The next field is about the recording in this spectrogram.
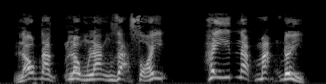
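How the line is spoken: Thunderous shout. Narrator (Vietnamese): một tiếng quát như là sấm rền vang lên

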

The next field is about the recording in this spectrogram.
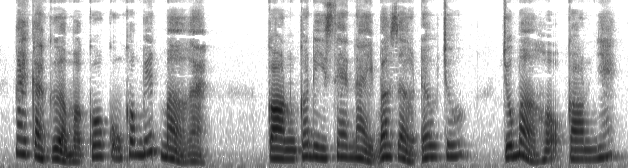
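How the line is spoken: Sighing question. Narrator (Vietnamese): Chú thở dài hỏi

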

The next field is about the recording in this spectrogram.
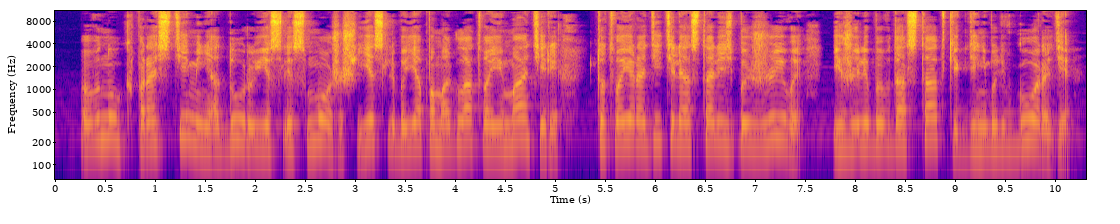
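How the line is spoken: Sobbing woman. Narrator (Russian): между всхлипами проговорила она

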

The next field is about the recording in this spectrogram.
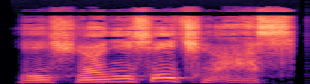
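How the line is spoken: Grumbling. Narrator (Russian): проворчал он

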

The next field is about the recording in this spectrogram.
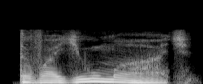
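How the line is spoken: Strained forced-out curse. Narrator (Russian): только и сумел выдавить Потагиныч

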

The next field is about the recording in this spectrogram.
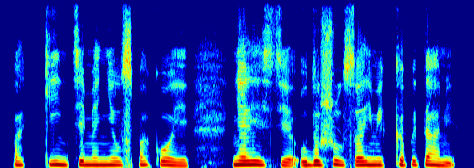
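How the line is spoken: Hysterical voice. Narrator (Belarusian): істэрычным голасам

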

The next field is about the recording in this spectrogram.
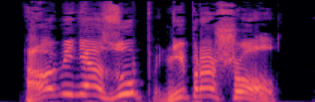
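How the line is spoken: Angry shout. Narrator (Russian): зло выкрикнул красномордый мужчина с флюсом

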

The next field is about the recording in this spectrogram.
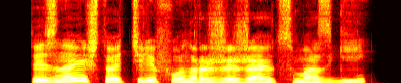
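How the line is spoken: Grumbling. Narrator (Russian): проворчала Виноградова

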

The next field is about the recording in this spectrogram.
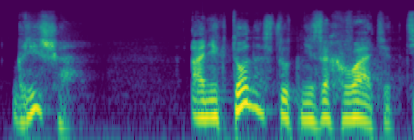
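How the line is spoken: Quiet question. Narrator (Russian): тихо спросила она

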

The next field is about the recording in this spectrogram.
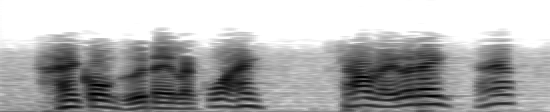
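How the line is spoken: Shout. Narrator (Vietnamese): tiếng quát

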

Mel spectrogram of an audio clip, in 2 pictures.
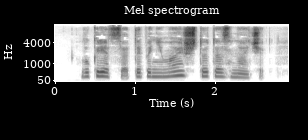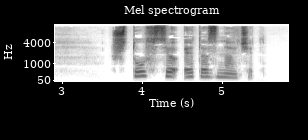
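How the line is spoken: Quiet question. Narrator (Russian): тихо спросила

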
